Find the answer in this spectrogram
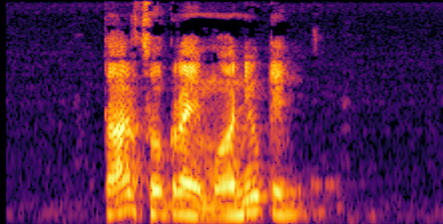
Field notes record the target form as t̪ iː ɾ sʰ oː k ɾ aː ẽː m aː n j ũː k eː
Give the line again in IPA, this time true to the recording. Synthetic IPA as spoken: t̪ aː ɾ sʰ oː k ɾ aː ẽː m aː n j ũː k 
